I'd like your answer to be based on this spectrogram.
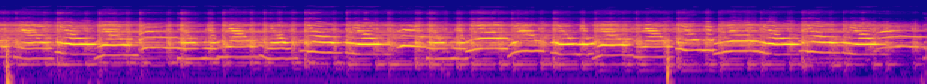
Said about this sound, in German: Das ist nämlich eine klingende Geburtstagskarte und ich mache die jetzt mal an, damit ihr auch was davon habt.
